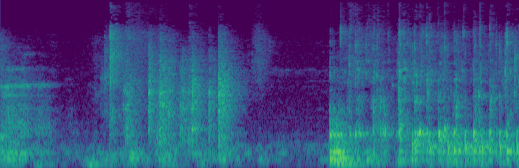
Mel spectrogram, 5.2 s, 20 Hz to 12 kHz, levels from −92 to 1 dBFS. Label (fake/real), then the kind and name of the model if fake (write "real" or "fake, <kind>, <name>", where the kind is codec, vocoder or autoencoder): real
